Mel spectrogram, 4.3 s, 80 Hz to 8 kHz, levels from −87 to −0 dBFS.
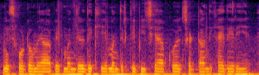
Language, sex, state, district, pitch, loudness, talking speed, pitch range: Hindi, male, Jharkhand, Jamtara, 110 Hz, -16 LUFS, 235 wpm, 110-115 Hz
